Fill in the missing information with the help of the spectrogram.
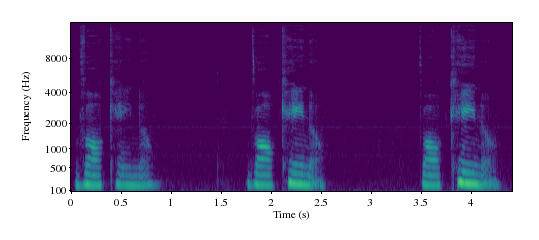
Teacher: v o one syllable CA one syllable n o one syllable our primary stress is on the ca second syllable secondary stress is on the no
